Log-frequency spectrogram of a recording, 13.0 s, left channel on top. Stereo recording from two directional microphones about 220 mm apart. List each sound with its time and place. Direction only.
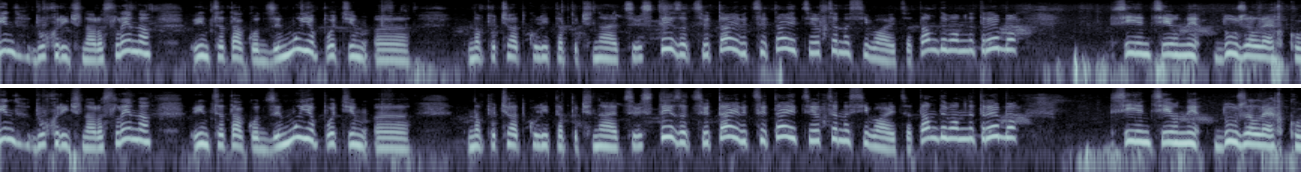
0.0 s speech: 5° right (ahead or behind)
6.2 s speech: 45° right (ahead or behind)
6.6 s speech: 10° right (ahead or behind)
11.1 s speech: 55° right (ahead or behind)
11.6 s speech: 15° right (ahead or behind)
